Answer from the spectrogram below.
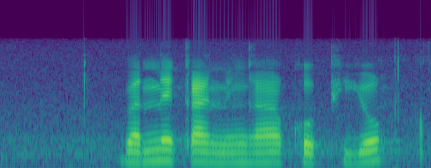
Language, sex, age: Venda, female, 26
